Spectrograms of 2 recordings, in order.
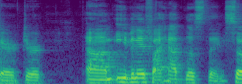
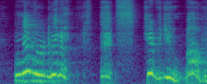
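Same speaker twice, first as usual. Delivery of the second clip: very high, squeaky cartoon voice pitched way up. Demonstrating how to make a voice silly, in a Mickey Mouse voice. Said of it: "trigger your upper voice".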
